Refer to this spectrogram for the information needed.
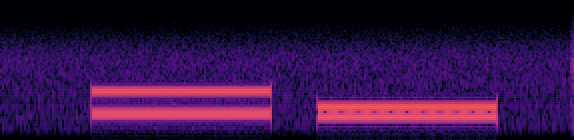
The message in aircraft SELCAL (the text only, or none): HQ-GK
